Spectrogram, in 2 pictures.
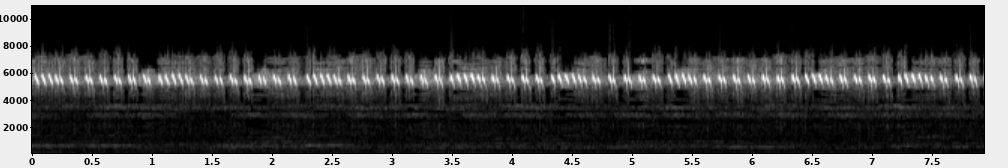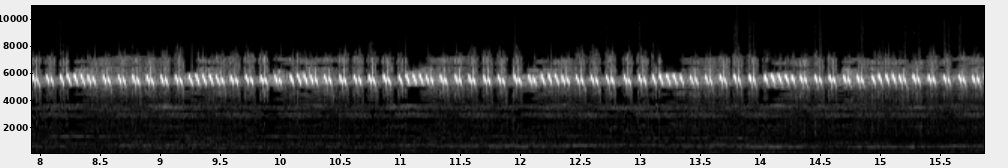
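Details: Jangkrik upo cricket singing continuously: a sharp, high, ringing trill of fast pulses with only tiny breaks, steady in loudness throughout, over a faint low background drone.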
